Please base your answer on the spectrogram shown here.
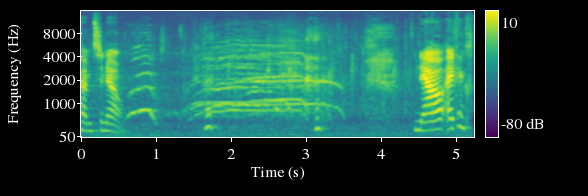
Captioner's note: applause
